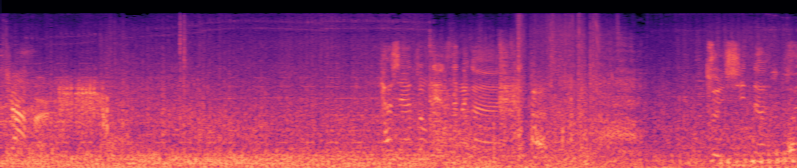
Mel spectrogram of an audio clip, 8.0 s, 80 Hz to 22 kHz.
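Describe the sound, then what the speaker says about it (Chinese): A helicopter flies in the Battlefield 4 video game, a loud, continuous rotor drone with mechanical whine and some sharp game effects layered over it, while a person talks over the gameplay. "准新的直升机啊"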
